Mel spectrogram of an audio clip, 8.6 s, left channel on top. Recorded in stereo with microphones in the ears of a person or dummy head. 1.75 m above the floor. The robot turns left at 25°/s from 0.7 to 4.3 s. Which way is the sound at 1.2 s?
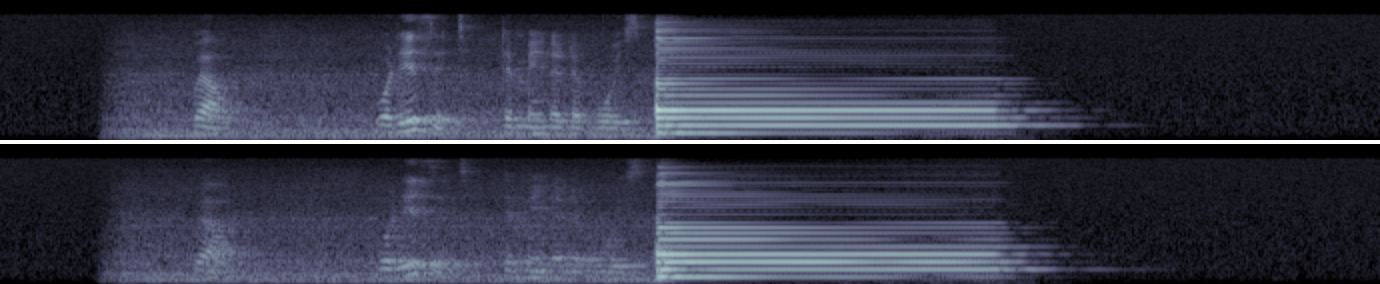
55° left (ahead or behind).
